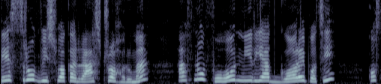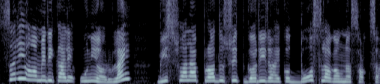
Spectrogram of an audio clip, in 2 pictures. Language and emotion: Nepali, disgusted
